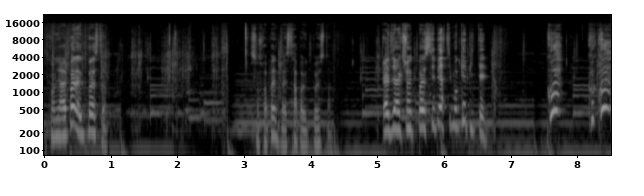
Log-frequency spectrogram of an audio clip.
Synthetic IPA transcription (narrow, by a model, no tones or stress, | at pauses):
skɔ̃niʁɛpalaut̪̚pɔst̪ | sɔ̃swapaynpast̪χapaot̪̚pɔst̪ | lad̪iʁɛksjɔ̃ot̪̚pɔst̪ebɛʁt̪imɔ̃kapit̪ɛn | kwa | kwakwa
